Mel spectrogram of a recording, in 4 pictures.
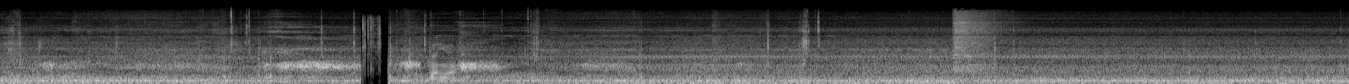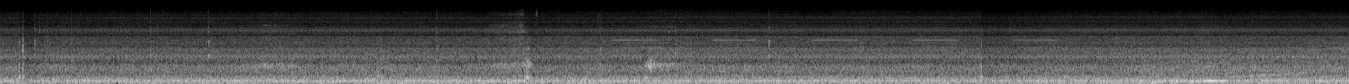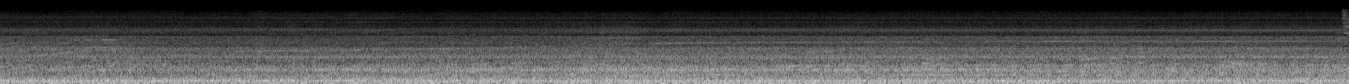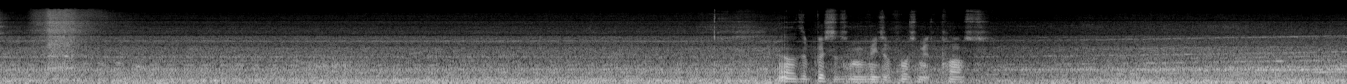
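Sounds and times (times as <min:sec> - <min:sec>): rising whine: 0:00.0 - 0:49.2, 0:50.3 - 0:53.9
train humming: 0:00.0 - 0:53.9.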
